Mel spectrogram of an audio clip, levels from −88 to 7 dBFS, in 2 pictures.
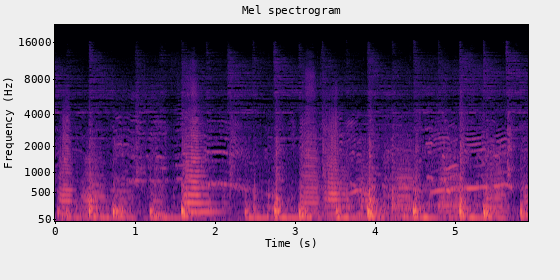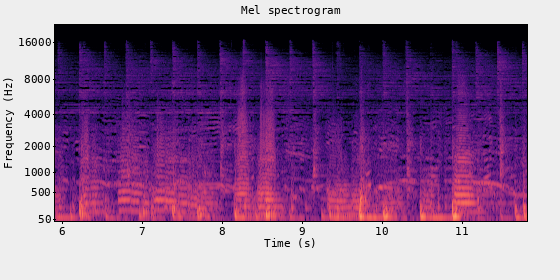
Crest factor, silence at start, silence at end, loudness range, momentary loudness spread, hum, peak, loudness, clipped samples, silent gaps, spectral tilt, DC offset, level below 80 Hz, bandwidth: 22 dB; 0 s; 0 s; 4 LU; 9 LU; none; -6 dBFS; -29 LUFS; under 0.1%; none; -6.5 dB/octave; under 0.1%; -38 dBFS; 16.5 kHz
